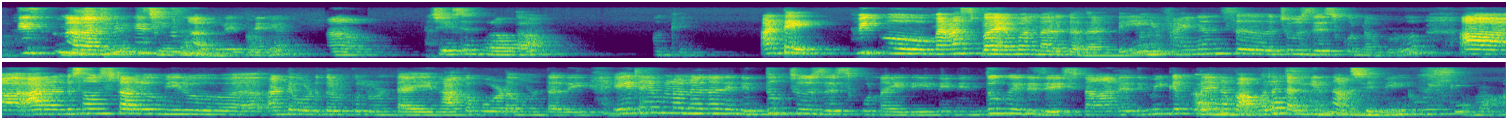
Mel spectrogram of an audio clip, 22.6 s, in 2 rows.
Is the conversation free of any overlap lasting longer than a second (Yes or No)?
No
